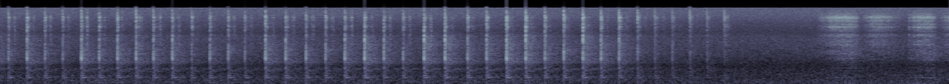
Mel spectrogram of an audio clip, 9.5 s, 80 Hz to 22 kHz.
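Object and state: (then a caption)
Pencil hatching on drawing paper. A pencil makes short, quick hatching strokes on a flat sheet of white drawing paper, with about 35 distinct scratchy ticks in a steady rhythm over the first seven seconds. The strokes fade, and a softer, brighter scratching rub follows near the end.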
